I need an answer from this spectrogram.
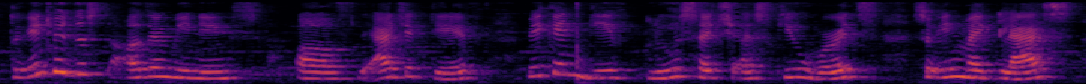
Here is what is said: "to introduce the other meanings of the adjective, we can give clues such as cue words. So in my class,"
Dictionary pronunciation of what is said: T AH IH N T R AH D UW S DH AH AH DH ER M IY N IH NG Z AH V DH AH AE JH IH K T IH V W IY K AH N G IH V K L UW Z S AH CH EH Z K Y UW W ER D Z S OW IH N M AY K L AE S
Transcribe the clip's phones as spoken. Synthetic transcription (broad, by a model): T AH IH N T R AH D UW S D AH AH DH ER M IY N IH NG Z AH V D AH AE JH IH K T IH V W IY K AH N G IH V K L UW S AH CH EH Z K Y UW W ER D S OW IH N M AY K L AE S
